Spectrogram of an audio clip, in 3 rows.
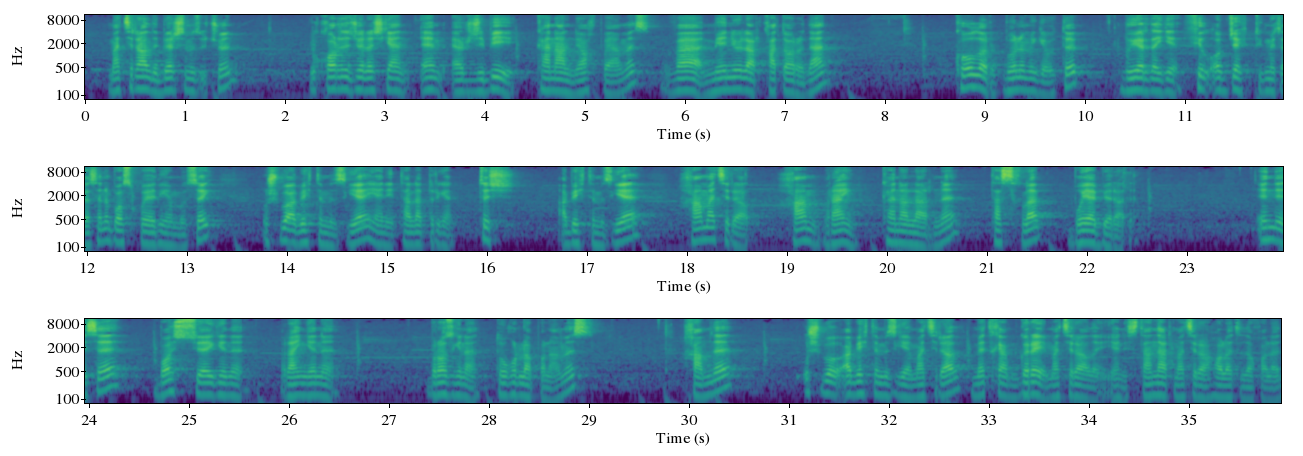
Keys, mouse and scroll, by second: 0.7 click, 1.4 alt+right click, 3.9 click, 7.9 alt+right click, 8.9 alt+click, 9.5 alt+right click, 10.4 click, 12.0 alt+right click, 13.2 alt+right click, 15.4-23.6 drag, 23.6-26.2 drag, 26.2 alt+right click, 28.6 click, 32.1 alt+right click, 33.7 click.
